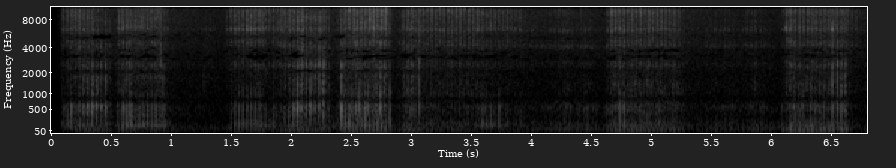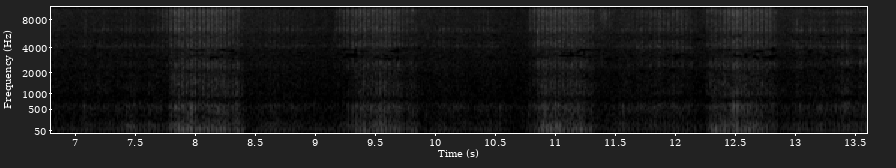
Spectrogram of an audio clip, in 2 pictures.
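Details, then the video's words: Real domestic cat purring softly, a low rumbling throb that swells and fades in steady pulses about every one and a half seconds, with faint background hiss throughout. "Soothing Cat Purring Sounds"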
